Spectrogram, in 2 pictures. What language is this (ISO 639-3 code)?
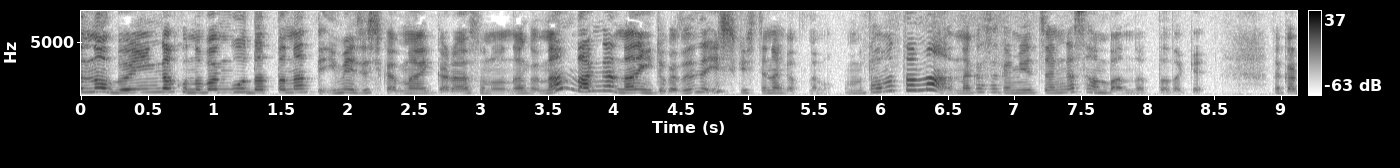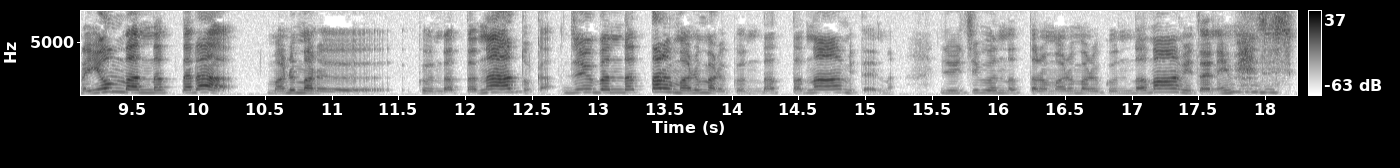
jpn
